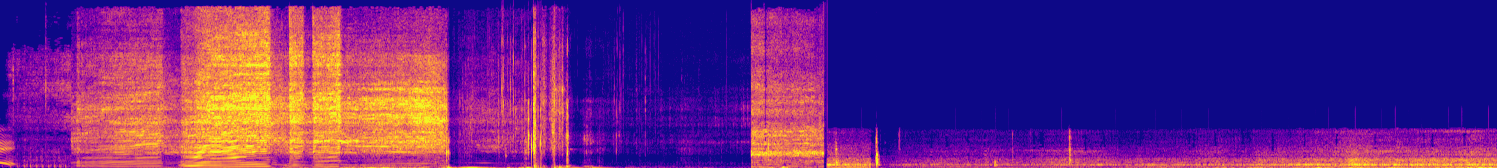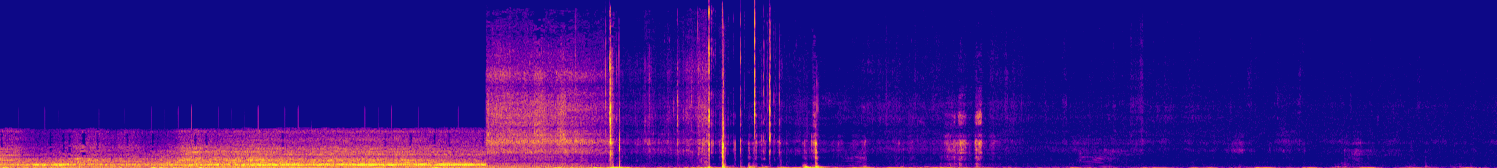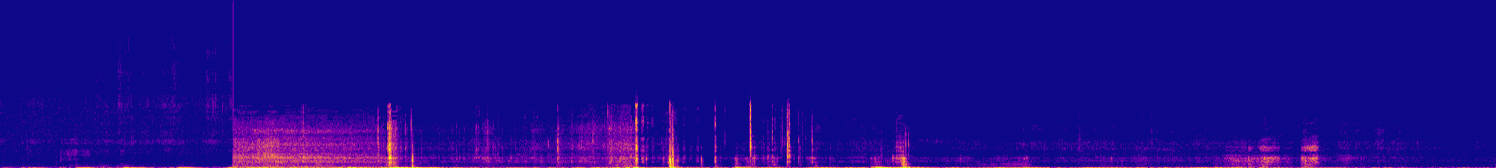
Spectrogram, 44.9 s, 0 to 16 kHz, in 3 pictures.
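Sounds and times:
dirt bike engines running: 0.0s - 32.5s.

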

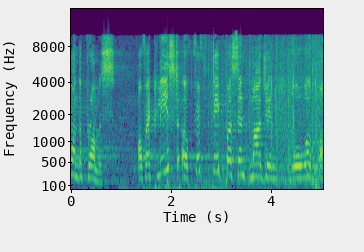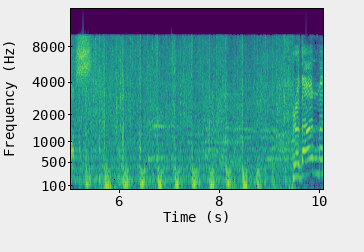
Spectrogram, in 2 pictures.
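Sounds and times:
people thumping desks: 2.7s - 9.5s.

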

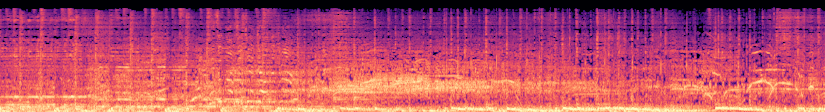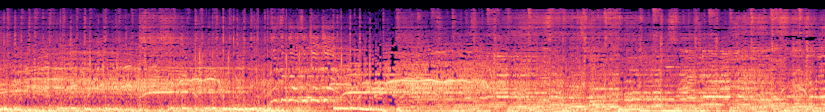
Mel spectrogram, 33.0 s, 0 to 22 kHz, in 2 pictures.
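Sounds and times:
heavy bass line: 0.0s - 33.0s
live band playing dance-pop: 0.0s - 33.0s
crowd whooping: 2.8s - 33.0s.

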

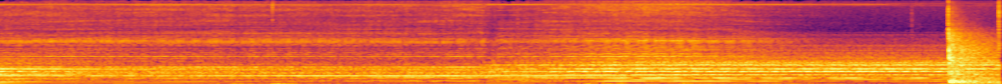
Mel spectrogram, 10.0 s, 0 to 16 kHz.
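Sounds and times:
string quartet playing soft chords: 0.0s - 8.5s.

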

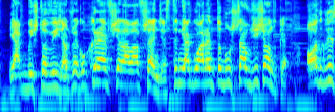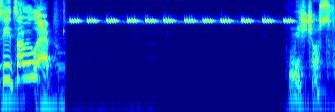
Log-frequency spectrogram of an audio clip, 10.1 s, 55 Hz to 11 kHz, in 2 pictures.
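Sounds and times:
cricket chirps: 6.0s - 10.0s.

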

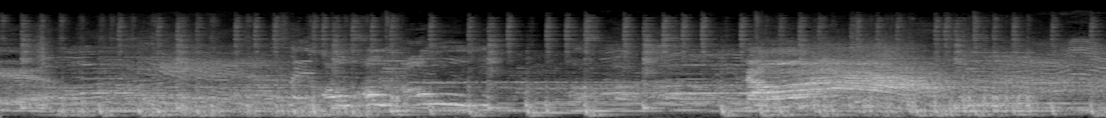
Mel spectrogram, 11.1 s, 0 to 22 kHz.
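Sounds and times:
electronic beat: 0.0s - 11.0s.

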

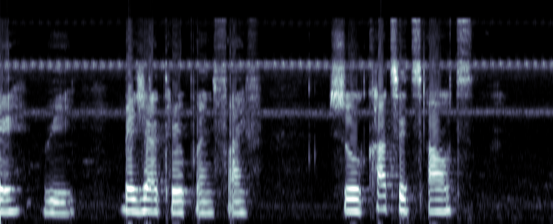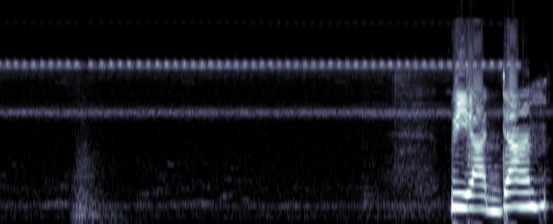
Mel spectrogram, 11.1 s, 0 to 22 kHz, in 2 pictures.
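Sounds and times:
faint high-pitched tone: 0.0s - 11.0s.

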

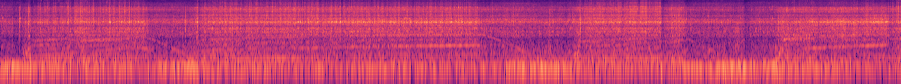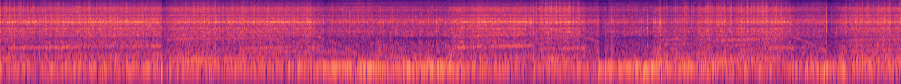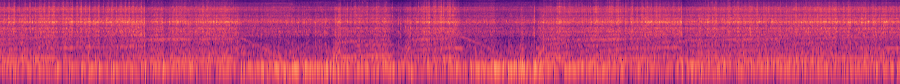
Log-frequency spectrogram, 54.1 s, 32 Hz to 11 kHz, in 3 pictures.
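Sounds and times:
drivetrain drone and rattle: 0.0s - 54.0s.

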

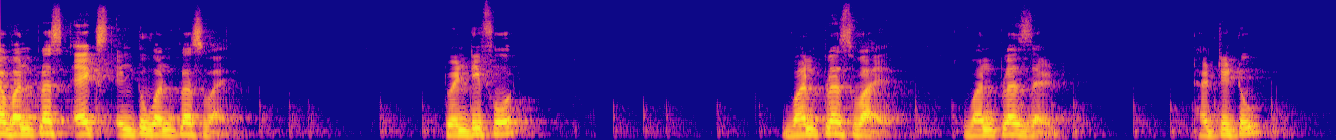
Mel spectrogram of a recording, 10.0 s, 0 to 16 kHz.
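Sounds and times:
person speaking: 0.0s - 9.8s
marker writing on whiteboard: 0.0s - 10.0s.

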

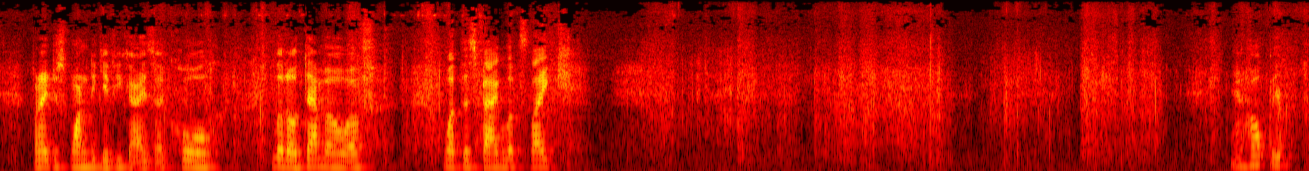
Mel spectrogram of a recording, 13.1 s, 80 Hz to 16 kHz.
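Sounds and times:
nylon backpack rustling: 0.0s - 13.0s.

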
